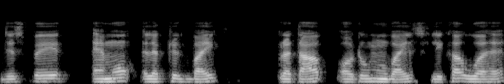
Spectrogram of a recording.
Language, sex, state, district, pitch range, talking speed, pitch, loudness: Hindi, male, Bihar, Saran, 125-140 Hz, 130 wpm, 130 Hz, -18 LUFS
